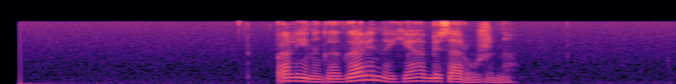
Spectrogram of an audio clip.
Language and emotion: Russian, neutral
